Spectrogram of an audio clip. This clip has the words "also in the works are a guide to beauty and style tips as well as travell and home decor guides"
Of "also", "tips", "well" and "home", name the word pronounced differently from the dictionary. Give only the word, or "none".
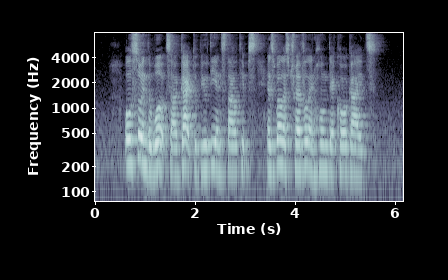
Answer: none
